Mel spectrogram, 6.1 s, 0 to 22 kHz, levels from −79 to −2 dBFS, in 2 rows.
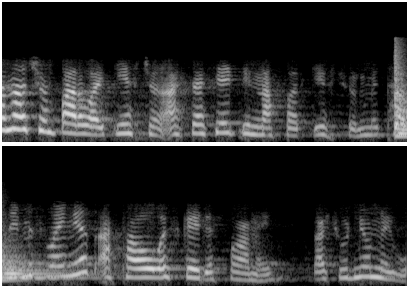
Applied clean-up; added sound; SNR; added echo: none; Snare drum; 5 dB; reverberation time 0.7 s.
